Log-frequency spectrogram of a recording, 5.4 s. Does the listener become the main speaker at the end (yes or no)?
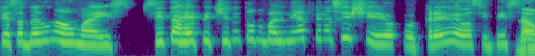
yes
